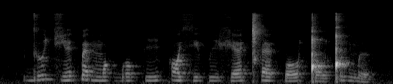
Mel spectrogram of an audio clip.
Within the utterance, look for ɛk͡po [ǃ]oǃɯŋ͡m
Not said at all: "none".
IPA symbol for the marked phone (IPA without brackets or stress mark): ǃ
